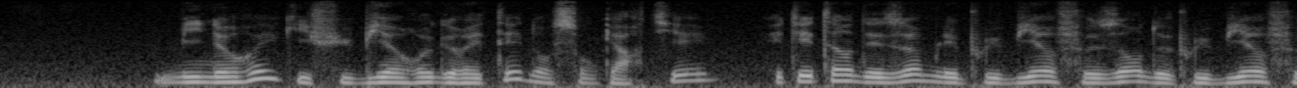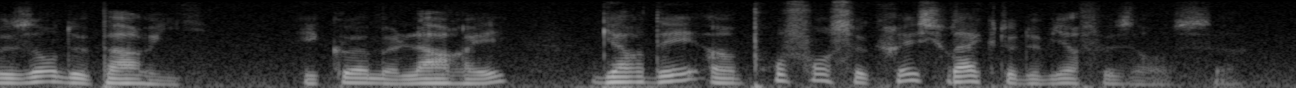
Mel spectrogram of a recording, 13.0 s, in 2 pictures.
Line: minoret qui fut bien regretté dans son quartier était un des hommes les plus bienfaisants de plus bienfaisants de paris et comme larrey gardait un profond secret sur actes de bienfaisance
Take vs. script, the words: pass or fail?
pass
